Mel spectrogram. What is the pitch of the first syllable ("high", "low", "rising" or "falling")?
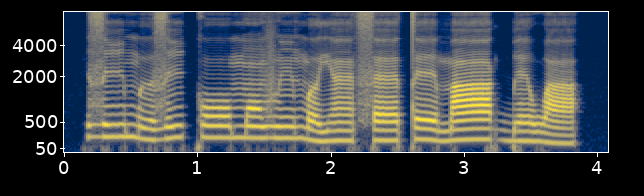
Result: high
